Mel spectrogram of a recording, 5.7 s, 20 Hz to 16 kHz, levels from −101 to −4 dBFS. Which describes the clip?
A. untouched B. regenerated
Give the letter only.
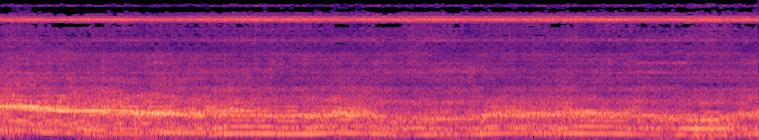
B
